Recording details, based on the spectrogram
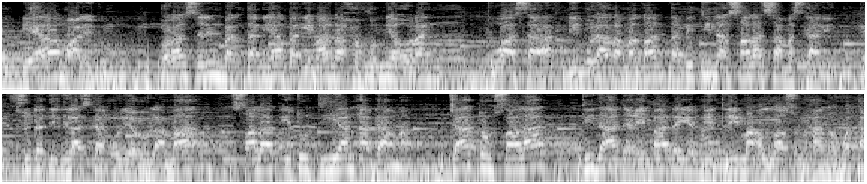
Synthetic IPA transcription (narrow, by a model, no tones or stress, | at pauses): alamuʕalajkʊmʔoɾaŋsəɾɪŋbərt̪aniabaɡimanaħukʊmɲaoɾaŋ | kuasadibulanrɑmad̪ˤɑnt̪apit̪idaʔsɔlat̪̚samasə̥kalḭ | sudahdid͡ʒəlaskanolɛhʕulamaʔ | sɔlat̪it̪udianaɡama̰t͡ʃat̪ʊhsɔlat̪ː | idaʔadaʕibadahjaŋdit̪əɾimaɑlːɑhsubħanaɦuwat̪a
